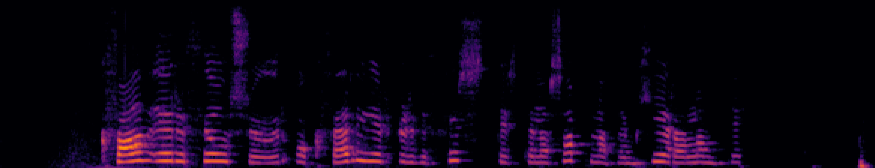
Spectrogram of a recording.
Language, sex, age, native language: Icelandic, female, 30-39, Icelandic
